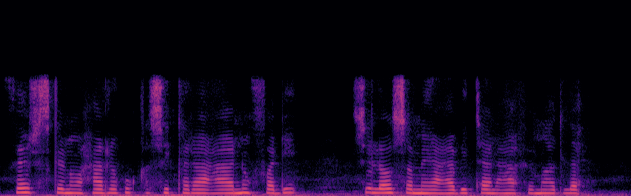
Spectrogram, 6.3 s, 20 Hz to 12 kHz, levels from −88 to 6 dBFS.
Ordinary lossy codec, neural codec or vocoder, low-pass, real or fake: none; codec, 16 kHz, 6 kbps, DAC; 7.2 kHz; fake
